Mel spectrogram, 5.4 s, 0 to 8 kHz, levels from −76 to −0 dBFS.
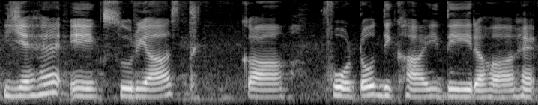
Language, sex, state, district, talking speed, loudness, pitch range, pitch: Hindi, female, Haryana, Charkhi Dadri, 100 wpm, -14 LUFS, 155-180 Hz, 165 Hz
